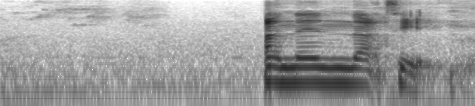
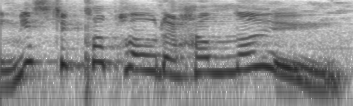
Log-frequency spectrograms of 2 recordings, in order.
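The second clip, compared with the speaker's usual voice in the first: high sing-song hello to a pet; talking sweetly to her cat; cooing greeting; 8 semitones higher than usual. Real, not acted.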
